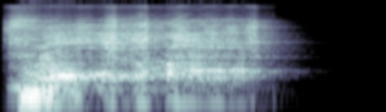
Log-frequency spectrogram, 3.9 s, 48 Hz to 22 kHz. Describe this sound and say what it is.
Monster Roar 11
monster roar scream villain horror
horror, monster, roar, scream, villain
